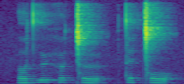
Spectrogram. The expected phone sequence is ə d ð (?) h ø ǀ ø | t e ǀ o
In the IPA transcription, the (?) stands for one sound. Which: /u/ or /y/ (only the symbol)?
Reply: y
